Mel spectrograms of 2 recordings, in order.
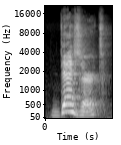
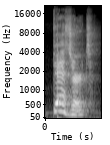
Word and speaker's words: desert: Let's start with the first pair of confusing words, desert and dessert. First of all, pay attention to the pronunciation. Desert, desert, desert. Where's the stress? It's on the first syllable.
